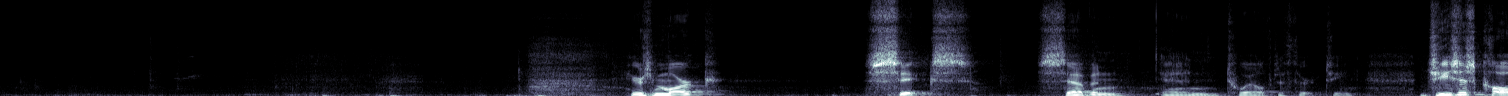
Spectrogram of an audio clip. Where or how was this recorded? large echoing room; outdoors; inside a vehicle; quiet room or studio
large echoing room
